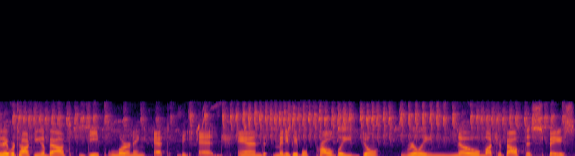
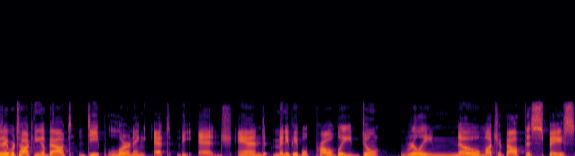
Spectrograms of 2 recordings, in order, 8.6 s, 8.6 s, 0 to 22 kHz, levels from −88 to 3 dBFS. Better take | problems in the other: second | background sound (Bird); 10 dB below the speech

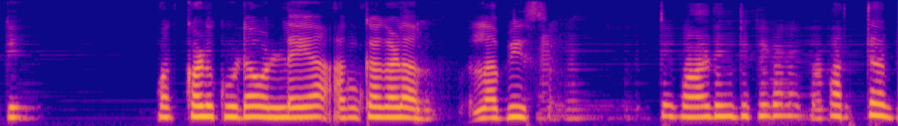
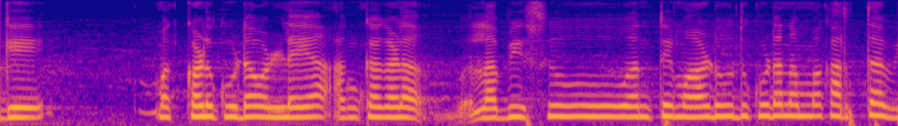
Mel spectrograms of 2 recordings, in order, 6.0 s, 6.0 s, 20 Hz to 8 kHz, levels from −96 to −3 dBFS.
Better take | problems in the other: second | noise reduction (neural mask model DeepFilterNet 3)

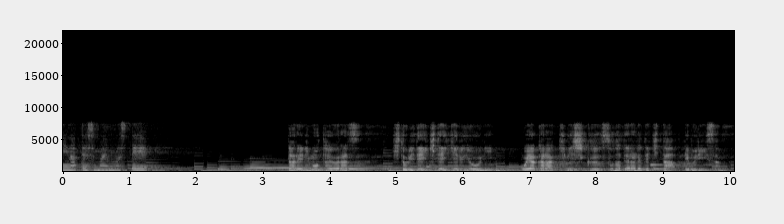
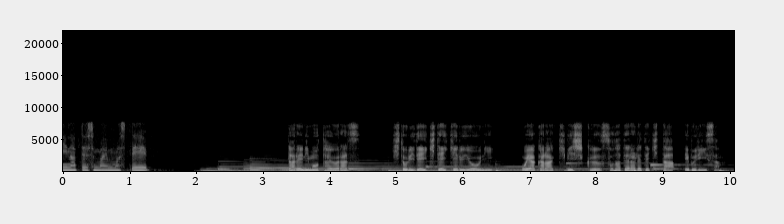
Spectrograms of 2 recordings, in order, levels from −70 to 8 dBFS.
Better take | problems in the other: second | background sound (Guitar); 17 dB below the speech // room echo; dies away in 2.5 s

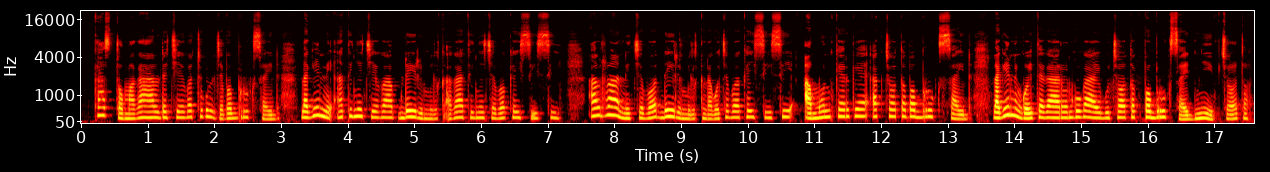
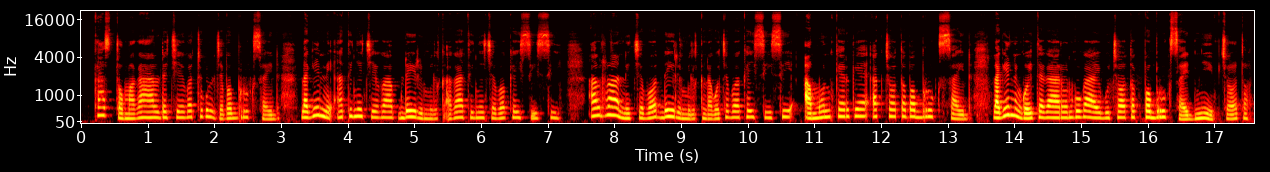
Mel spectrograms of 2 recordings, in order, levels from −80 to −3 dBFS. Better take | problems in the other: first | noise reduction (neural mask model Resemble Enhance denoiser)

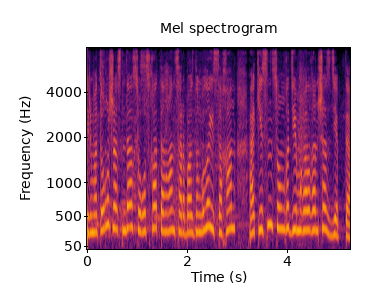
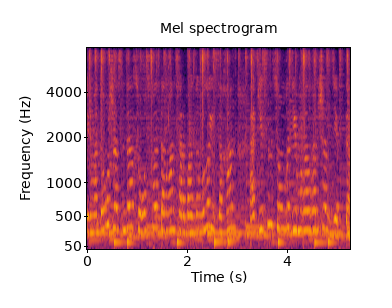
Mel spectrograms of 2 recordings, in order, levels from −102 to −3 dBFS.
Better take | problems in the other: first | background sound (Acoustic guitar); 4 dB below the speech // room echo; dies away in 0.2 s

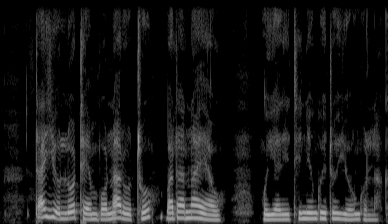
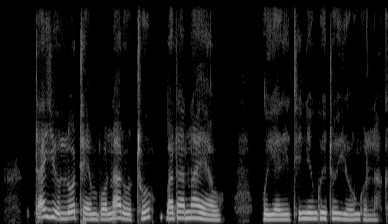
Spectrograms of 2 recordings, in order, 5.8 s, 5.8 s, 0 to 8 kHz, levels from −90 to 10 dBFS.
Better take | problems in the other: first | noise reduction (neural mask model Resemble Enhance denoiser)

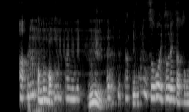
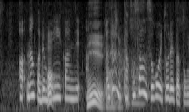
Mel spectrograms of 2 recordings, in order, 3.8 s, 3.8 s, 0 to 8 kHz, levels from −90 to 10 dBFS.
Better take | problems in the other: second | noise reduction (neural mask model DeepFilterNet 3)

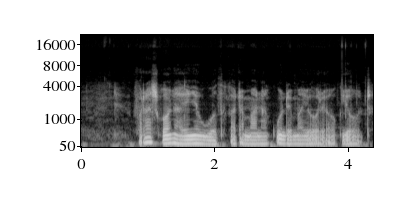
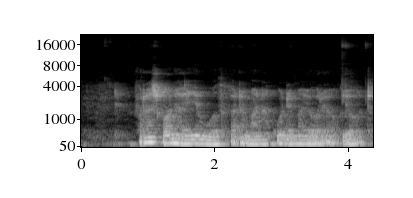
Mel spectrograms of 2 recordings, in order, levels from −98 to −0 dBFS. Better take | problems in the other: first | room echo; dies away in 0.5 s

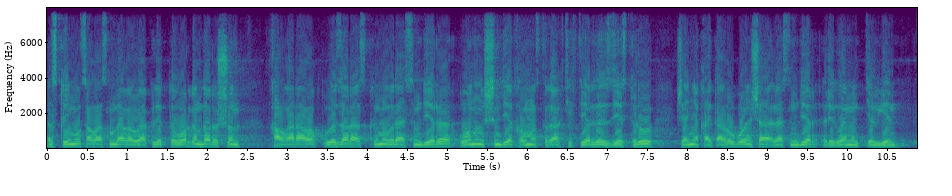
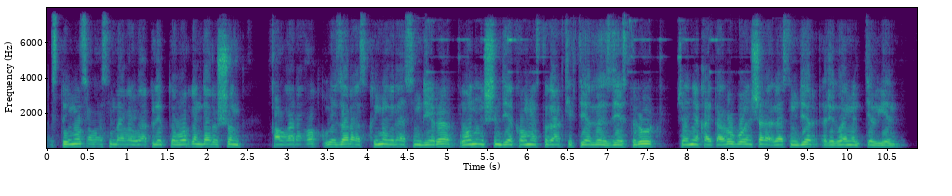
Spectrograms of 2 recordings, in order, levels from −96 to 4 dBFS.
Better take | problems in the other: first | noise reduction (neural mask model DeepFilterNet 3)

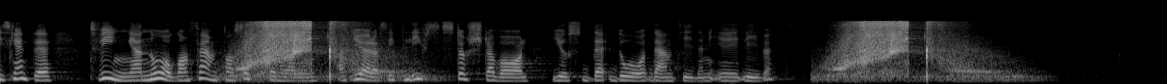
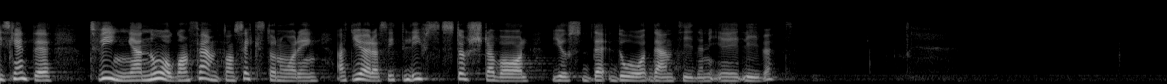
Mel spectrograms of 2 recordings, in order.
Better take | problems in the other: second | background sound (Whoosh, swoosh, swish); 4 dB above the speech

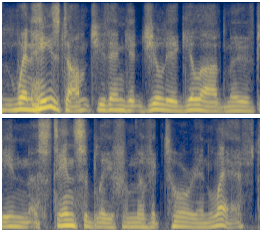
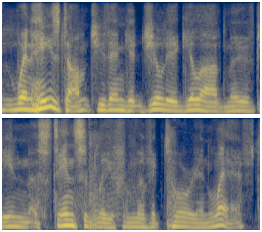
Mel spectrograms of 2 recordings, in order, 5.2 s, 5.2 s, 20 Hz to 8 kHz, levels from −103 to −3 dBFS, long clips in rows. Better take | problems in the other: first | noise reduction (neural mask model RNNoise)

